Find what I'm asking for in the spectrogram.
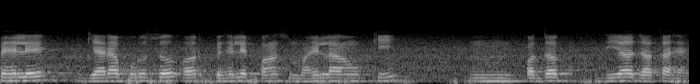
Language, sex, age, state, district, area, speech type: Hindi, male, 45-60, Madhya Pradesh, Seoni, rural, read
